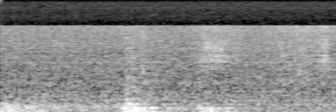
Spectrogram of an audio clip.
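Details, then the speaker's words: Normal heart on a heart-sound simulator (Harvey) heard over the tricuspid area during PA student training: one low lub-dub pair, no murmur; normal heart sounds. "So right now you're listening to essentially a normal heart. It kind of sounds like that if you can hear it in the background."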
